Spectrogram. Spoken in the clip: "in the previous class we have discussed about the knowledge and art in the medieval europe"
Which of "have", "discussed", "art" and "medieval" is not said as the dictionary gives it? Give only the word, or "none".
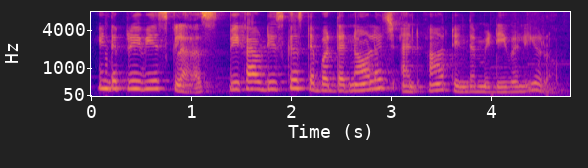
none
